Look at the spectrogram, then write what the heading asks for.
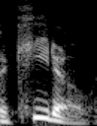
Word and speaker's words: Aikido: I have production in my ear telling me it's Aikido. So, I'm getting the pronunciation wrong company that I have a crush on.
